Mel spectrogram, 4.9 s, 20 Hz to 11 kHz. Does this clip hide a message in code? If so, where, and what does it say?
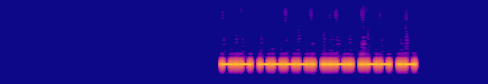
Yes: Morse code from 2.2 to 4.1 s, heard as a keyed tone, about 36 wpm, 700 Hz. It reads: K9FWA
